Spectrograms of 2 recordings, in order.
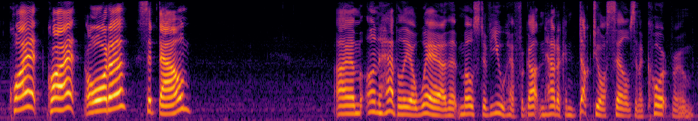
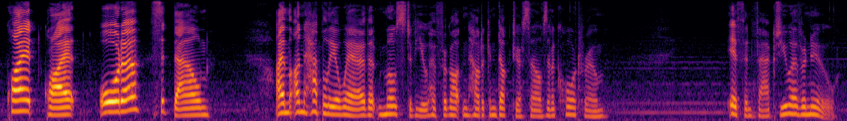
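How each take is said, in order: First: Booming Southern judge; Southern judge accent. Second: Received pronunciation judge voice; stern British judge, RP accent. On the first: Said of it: "wrong judge accent". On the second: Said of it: "Let's find received pronunciation". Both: Acted.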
